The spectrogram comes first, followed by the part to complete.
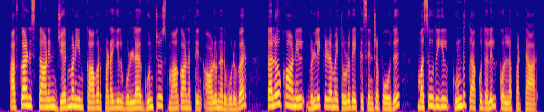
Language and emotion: Tamil, neutral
